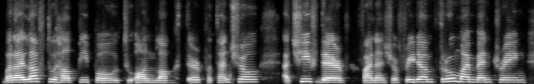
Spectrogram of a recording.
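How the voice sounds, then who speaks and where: Smooth-voiced woman from Fiji. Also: mid-range voice, dry recording. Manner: polite, measured. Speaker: panel guest. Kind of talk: casual self-introduction.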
